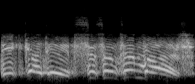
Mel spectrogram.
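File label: damaged water, mood med, Turkish; War Thunder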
